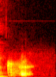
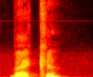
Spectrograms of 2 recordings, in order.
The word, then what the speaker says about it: Beck: Beck. – Bravo, Beck.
